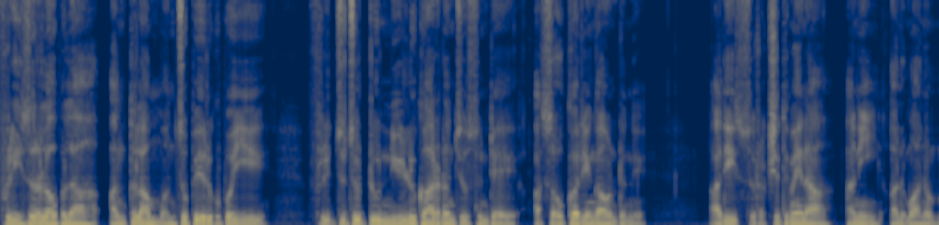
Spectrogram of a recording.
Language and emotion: Telugu, fearful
